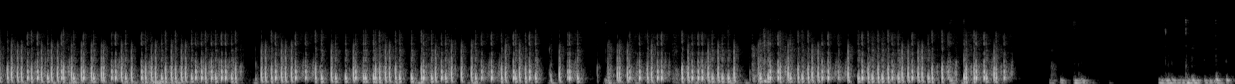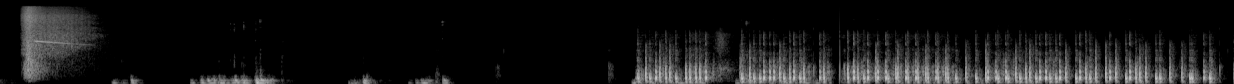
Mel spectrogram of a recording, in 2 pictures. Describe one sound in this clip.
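Stone blocks break in a rapid, steady crunching stream.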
